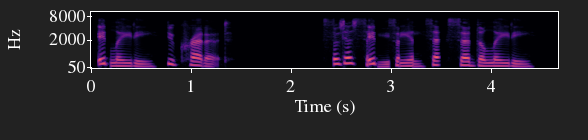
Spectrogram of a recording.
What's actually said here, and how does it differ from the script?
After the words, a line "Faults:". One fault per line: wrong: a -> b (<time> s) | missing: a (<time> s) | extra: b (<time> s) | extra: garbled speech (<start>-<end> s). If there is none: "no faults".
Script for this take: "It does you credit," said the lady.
"It lady you credit," [garbled] said the lady.
Faults:
wrong: does -> lady (0.2 s)
extra: garbled speech (2.3-3.5 s)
